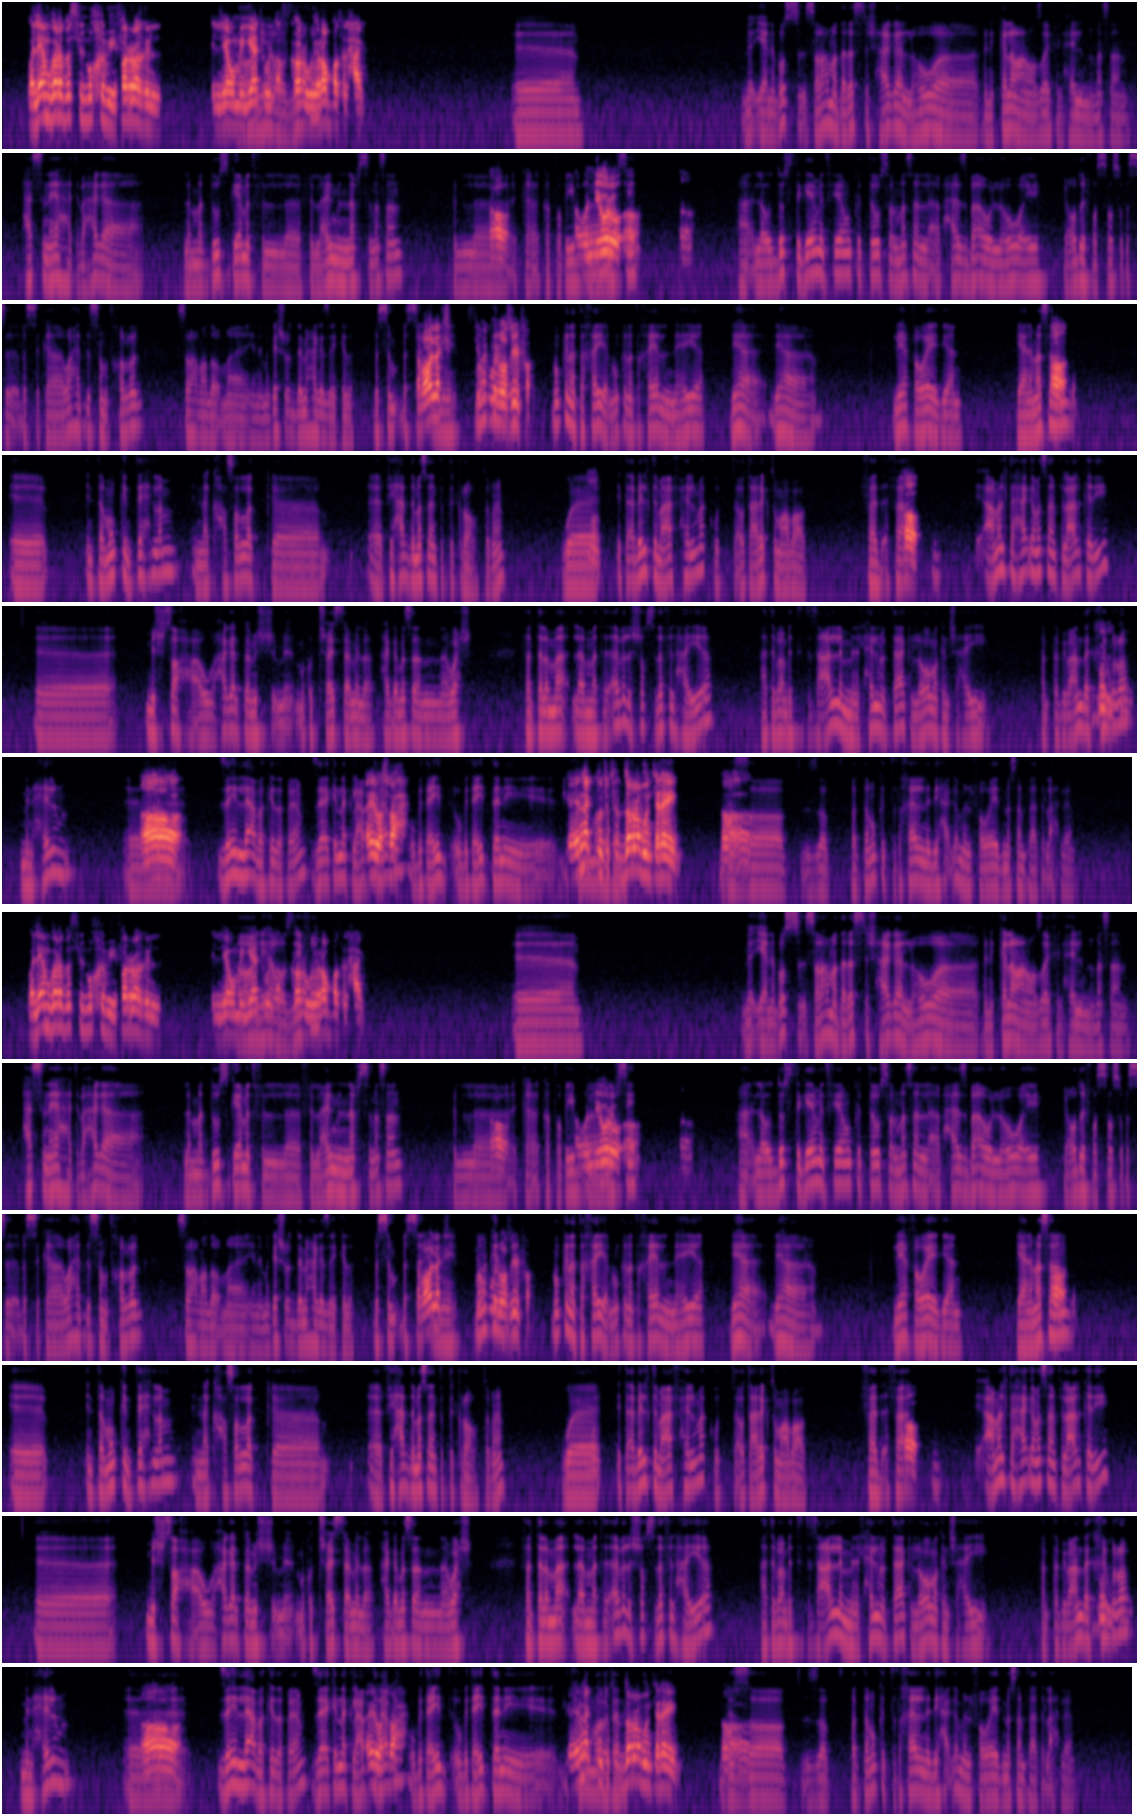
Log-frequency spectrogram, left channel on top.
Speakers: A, on the left; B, on the right.
A: ولا هي مجرد بس المخ بيفرغ ال... اليوميات
B: اه ليها
A: والافكار
B: وظيفة
A: ويربط الحاجه
B: آه يعني بص الصراحة ما درستش حاجة اللي هو بنتكلم عن وظائف الحلم مثلا حاسس ان هي هتبقى حاجة لما تدوس جامد في ال- في العلم النفس مثلا في ال-
A: اه
B: ك- كطبيب
A: او النيورو
B: نفسي
A: اه اه
B: ه- لو دوست جامد فيها ممكن توصل مثلا لأبحاث بقى واللي هو إيه يقعدوا يفصصوا بس بس كواحد لسه متخرج الصراحة ما, ض- ما يعني ما جاش قدامي حاجة زي كده بس بس
A: طب
B: يعني
A: اقول لك
B: ممكن
A: سيبك من الوظيفه
B: ممكن أتخيل ممكن أتخيل إن هي ليها ليها ليها فوائد يعني يعني مثلا
A: اه
B: آه، أنت ممكن تحلم إنك حصل لك آه، آه، في حد مثلا أنت بتكرهه تمام واتقابلت
A: مم.
B: معاه في حلمك وت- أو اتعاركتوا مع بعض ف... ف
A: اه
B: عملت حاجة مثلا في العركة دي آه، مش صح أو حاجة أنت مش م- ما كنتش عايز تعملها حاجة مثلا وحشة فأنت لما لما تقابل الشخص ده في الحقيقة هتبقى بتتعلم من الحلم بتاعك اللي هو ما كانش حقيقي فأنت بيبقى عندك خبرة
A: مم. مم.
B: من حلم آه،
A: اه
B: زي اللعبة كده فاهم زي كأنك لعبت
A: ايوه
B: لعبة
A: صح
B: وبتعيد وبتعيد تاني بتحاول
A: كانك
B: مرة
A: كنت
B: تانية
A: بتتدرب وانت نايم
B: بالظبط
A: اه اه
B: بالظبط فانت ممكن تتخيل ان دي حاجة من الفوائد مثلا بتاعت الاحلام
